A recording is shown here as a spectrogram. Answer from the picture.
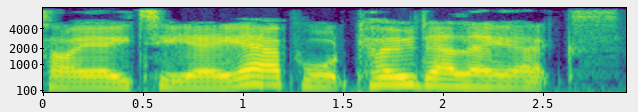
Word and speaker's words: LAX: It is most often referred to by its IATA airport code LAX, with the letters pronounced individually.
